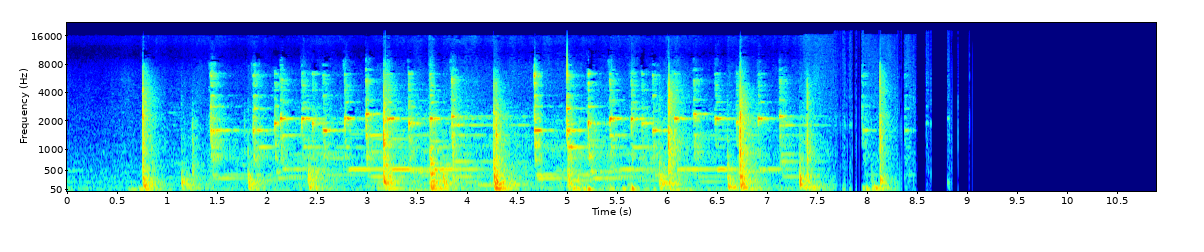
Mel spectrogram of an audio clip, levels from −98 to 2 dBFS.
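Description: From 7.36 s to the end at 10.9 s, the fade-out carries truncation distortion. The gain stage evidently dropped low-order bits without dither, and the coarseness fits a stage keeping only 9 bits. As the level shrinks, the waveform collapses into a few square steps, so the tail turns gritty. Unlike a noise gate's chatter, the roughness worsens steadily as the fade deepens.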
